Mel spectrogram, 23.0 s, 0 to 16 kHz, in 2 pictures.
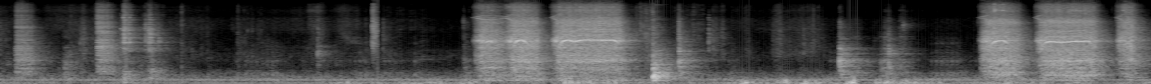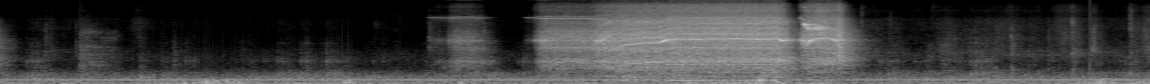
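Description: A power drill bores a hole in wood for mounting an antique Massey No.17 wood vise, heard in a few loud bursts of whirring separated by quiet handling knocks and clatter, with one longer final run.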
